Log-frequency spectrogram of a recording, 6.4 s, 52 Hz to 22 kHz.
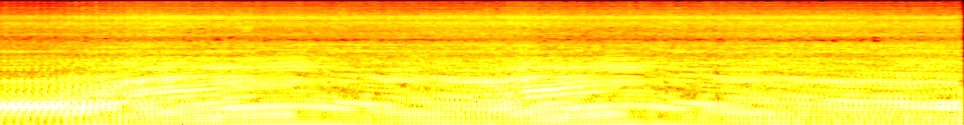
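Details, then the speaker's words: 1982-83 Honda V45 Sabre V4 after valve adjustment and ultrasonically cleaned carbs refitted, cold start: lumpy uneven idle with throttle blips, running on only two cylinders until warm, then all four; cause unknown, owner suspects plugs or ignition coils. "it is a bit concerning that the it still starts only on two cylinders the dough warms up and in a little four"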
